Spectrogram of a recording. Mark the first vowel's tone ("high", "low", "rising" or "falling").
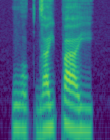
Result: low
